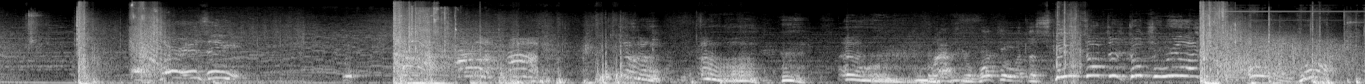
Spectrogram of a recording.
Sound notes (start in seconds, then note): 4.0 armor plate shatters; 5.0 screaming in pain; 6.0 groaning; 12.0 gunshot; 12.1 blood splatters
